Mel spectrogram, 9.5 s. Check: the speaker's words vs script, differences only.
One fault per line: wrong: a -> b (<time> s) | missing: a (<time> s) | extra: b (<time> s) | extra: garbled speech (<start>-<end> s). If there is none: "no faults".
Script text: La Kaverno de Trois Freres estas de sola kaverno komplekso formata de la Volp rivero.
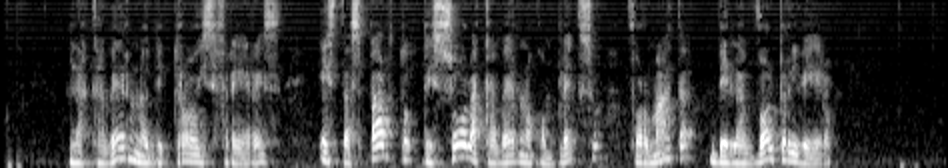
extra: parto (3.7 s)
